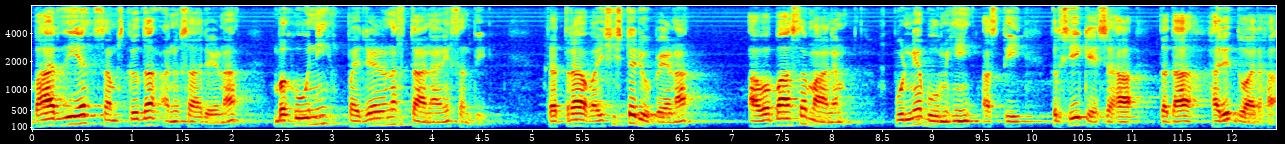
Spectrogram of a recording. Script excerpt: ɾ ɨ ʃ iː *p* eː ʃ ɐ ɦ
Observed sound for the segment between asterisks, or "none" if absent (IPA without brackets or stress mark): k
